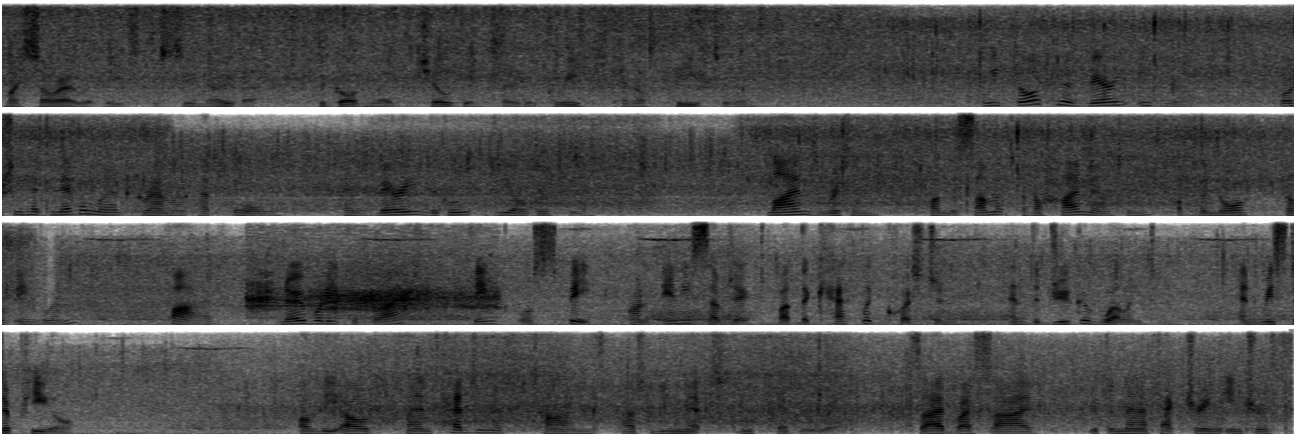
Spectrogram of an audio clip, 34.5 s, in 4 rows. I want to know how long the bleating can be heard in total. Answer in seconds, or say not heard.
2 s.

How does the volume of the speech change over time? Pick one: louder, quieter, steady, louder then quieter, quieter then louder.
steady.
